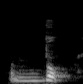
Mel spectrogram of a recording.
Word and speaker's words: beau: Alors, c'est pour ça qu'on fait beau. Alors, rappelle-toi, le son E-A-U fait le son O.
